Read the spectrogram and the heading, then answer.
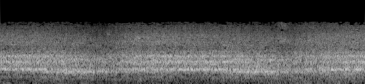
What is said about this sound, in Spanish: Ahora Navarro, Navarro, Navarro, grita el público.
